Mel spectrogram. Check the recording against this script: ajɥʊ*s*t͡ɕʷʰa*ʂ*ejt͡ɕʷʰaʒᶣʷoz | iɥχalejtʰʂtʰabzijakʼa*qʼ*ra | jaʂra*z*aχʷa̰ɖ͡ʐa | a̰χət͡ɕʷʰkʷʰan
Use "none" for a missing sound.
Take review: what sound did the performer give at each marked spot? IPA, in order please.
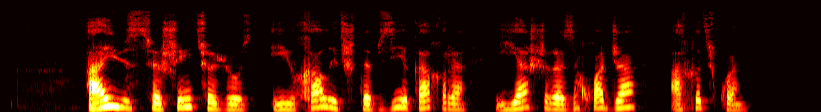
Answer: z, ʂ, qʼ, z

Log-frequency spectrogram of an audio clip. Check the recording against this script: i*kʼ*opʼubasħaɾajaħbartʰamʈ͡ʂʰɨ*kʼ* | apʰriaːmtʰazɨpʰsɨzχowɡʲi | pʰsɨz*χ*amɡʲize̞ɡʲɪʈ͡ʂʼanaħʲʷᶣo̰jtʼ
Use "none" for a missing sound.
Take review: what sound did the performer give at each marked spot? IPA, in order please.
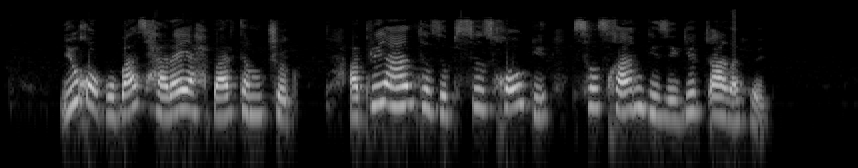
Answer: qʼ, kʼ, χ

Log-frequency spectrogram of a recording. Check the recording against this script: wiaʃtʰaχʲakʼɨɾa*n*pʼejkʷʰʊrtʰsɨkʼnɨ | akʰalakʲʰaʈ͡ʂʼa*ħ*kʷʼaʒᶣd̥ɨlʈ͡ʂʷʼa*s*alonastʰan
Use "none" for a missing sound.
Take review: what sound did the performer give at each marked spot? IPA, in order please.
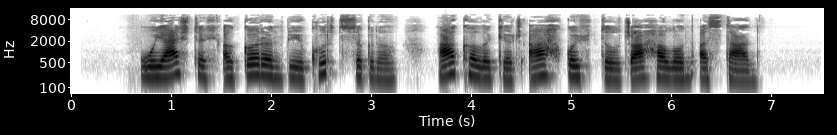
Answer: n, ħ, ħ

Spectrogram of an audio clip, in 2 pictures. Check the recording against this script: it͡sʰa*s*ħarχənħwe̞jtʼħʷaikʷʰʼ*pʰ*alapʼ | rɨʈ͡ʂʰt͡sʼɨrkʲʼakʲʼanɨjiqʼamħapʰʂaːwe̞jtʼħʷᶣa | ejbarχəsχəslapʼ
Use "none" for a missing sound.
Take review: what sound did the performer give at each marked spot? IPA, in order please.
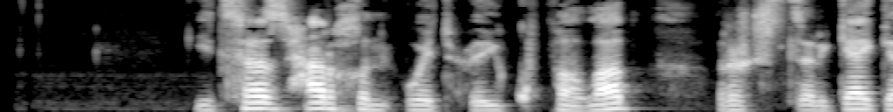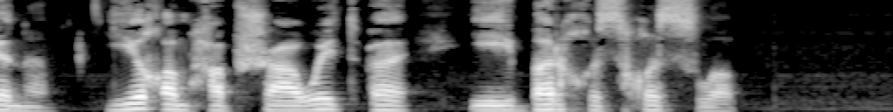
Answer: z, pʰ

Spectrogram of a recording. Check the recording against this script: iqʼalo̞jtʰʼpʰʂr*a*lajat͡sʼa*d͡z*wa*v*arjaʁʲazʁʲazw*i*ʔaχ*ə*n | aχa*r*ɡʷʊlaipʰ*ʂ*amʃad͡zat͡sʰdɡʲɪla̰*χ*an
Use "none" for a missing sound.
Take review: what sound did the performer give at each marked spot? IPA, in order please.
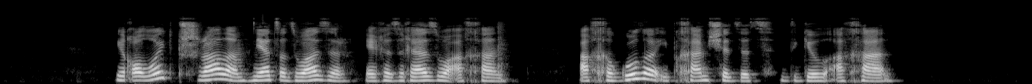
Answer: a, d͡z, z, a, a, none, χ, χ

